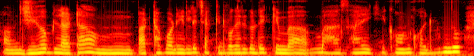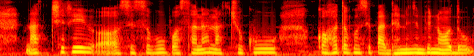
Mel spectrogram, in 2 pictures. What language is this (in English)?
Odia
